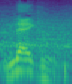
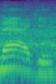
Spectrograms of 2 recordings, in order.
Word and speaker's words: Nagy: Pennsylvania born in New Jersey he said I pronounce it Negi like a Negi so that's what we're pronouncing but he doesn't mind the people call him Naggy he says either way is fine but Negi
